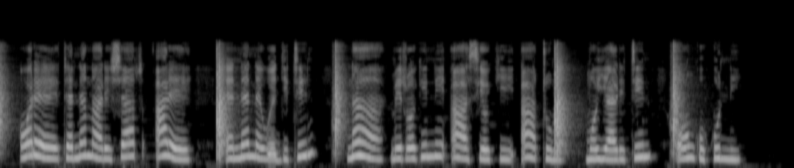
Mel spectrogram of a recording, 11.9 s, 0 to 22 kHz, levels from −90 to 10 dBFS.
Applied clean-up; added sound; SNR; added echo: none; Clapping; 7 dB; none.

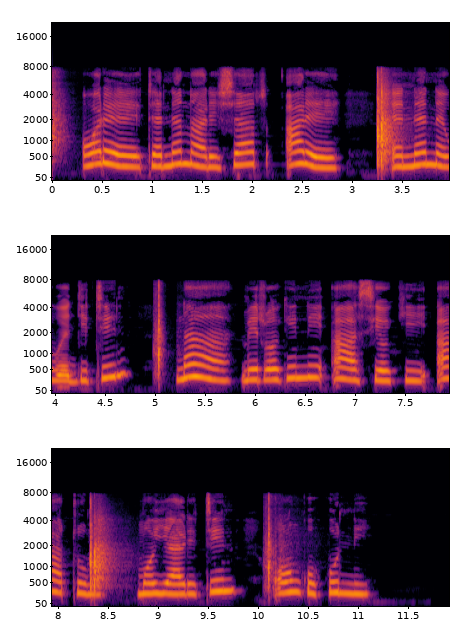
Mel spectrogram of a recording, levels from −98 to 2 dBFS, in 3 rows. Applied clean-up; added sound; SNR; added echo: neural mask model RNNoise.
